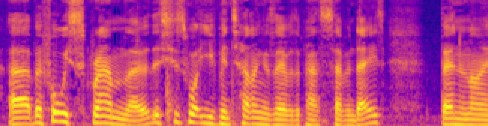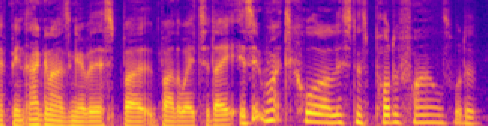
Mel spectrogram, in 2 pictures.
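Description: Joking podcast host. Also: male voice, medium pitch, animated, very fast, few pauses. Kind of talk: casual chat and interviewing.

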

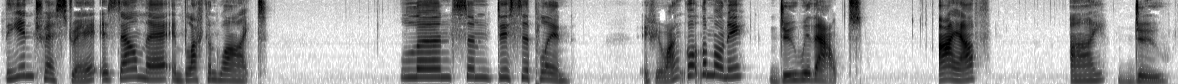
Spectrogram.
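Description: A woman's voice: a little high, big pitch swings, slow pace, pauses often, a bit bright, dry recording, clean studio sound, full character voice. A woman acting a scornful, hard-nosed working-class debt collector in an audio drama monologue, blunt, colloquial and sarcastic.

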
